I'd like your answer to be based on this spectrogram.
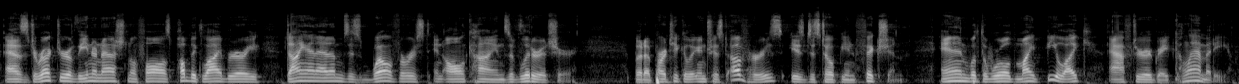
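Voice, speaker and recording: A man's voice: mid-range voice, fairly quick, fairly bright tone, no room sound. Male radio theater announcer, dry close sound. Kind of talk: scripted introduction, storytelling delivery.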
